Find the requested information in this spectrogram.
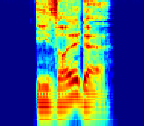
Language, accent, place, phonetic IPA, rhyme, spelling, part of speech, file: German, Germany, Berlin, [iˈzɔldə], -ɔldə, Isolde, proper noun, De-Isolde.ogg
- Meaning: a female given name, equivalent to English Iseult or French Iseult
